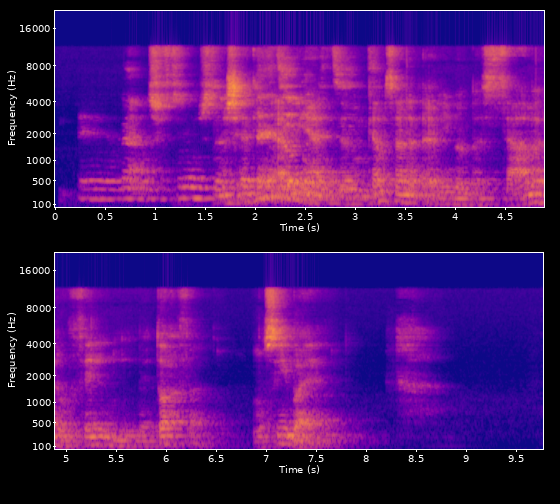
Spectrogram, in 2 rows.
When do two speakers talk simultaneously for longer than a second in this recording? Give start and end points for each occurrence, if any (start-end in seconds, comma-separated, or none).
1.6-3.1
